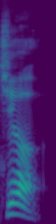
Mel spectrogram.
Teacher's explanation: यह अल्प प्राण घोष ध्वनि है। इसका उच्चारण स्थान अग्रतालु है।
